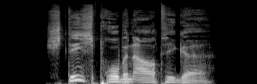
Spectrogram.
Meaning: inflection of stichprobenartig: 1. strong/mixed nominative/accusative feminine singular 2. strong nominative/accusative plural 3. weak nominative all-gender singular
- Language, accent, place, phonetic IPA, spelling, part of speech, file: German, Germany, Berlin, [ˈʃtɪçpʁoːbn̩ˌʔaːɐ̯tɪɡə], stichprobenartige, adjective, De-stichprobenartige.ogg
